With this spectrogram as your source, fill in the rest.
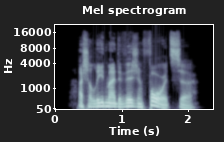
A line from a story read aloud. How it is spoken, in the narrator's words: The general with flowing locks firmly answers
